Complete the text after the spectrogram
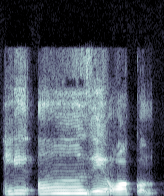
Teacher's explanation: रॉ को heavy पढ़ना है जबर की वजह से।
